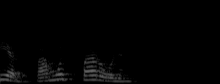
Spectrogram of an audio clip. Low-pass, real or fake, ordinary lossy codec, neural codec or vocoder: 3.6 kHz; real; MP3, 24 kbps; none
